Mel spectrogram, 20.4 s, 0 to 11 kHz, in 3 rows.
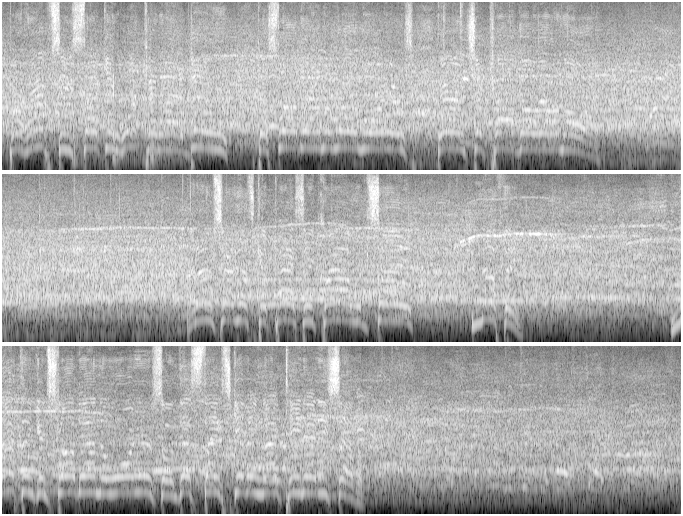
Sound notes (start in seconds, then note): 7.7 crowd cheers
